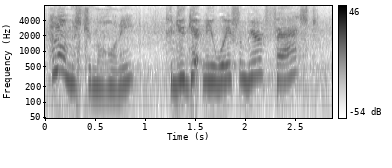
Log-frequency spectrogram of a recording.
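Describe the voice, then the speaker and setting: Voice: high voice, expressive, fast talker. A performer playing a solemn, polite, precocious young boy with formal, precise speech in an old radio comedy. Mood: polite, earnest. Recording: muffled, noisy old radio recording.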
